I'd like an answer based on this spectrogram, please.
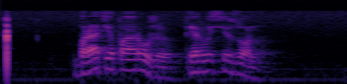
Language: Russian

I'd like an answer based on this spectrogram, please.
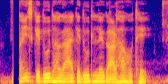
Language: Chhattisgarhi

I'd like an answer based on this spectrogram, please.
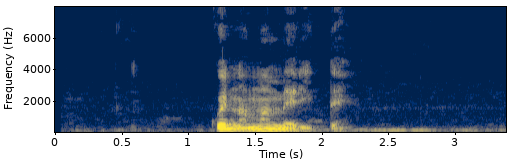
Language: Nüpode Huitoto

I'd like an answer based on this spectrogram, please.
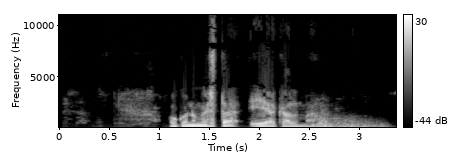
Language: Galician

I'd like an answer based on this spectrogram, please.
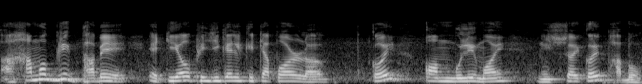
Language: Assamese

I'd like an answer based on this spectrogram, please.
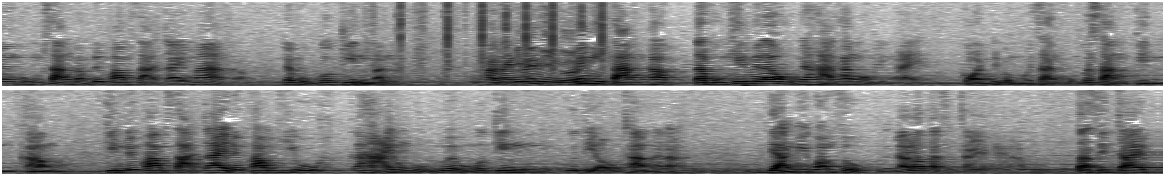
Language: Thai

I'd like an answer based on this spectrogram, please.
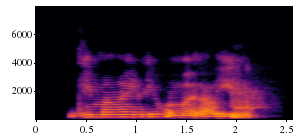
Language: Kabyle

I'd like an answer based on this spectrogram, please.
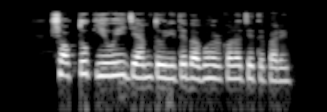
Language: Bangla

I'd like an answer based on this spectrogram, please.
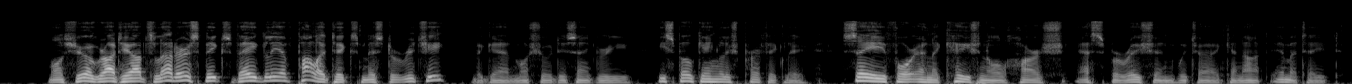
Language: English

